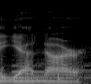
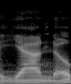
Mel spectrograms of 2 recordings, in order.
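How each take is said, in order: First: The word no is said like nar, Australian-style. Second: The word no is said with a plain vowel. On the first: "like in Australia ... but they'll say yeah, nar" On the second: "they like to say yeah, no"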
